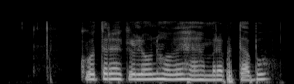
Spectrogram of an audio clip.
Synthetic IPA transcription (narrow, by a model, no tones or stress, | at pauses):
koːt̪əɾəɦkeloːnɦoːʋeɦɛ̃ɦɐmɾapət̪aːboː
